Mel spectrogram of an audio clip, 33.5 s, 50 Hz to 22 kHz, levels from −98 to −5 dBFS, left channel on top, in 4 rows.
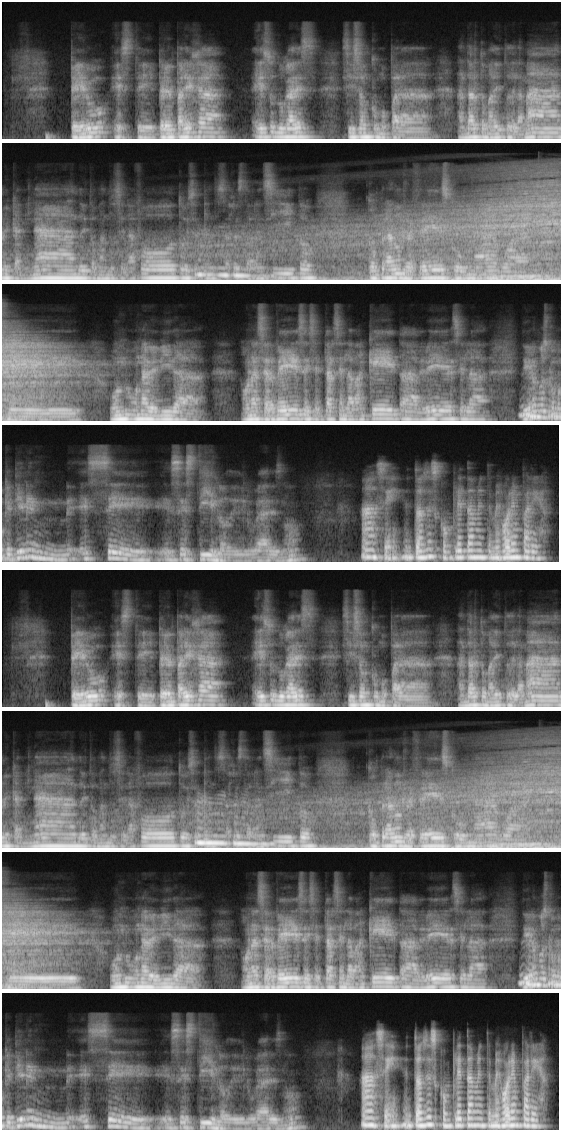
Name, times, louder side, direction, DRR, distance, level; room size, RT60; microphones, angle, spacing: voice 1, 0.2-0.7 1.0-3.3 3.7-13.6 13.9-29.6, right 1 dB, ahead, 0 dB, 0.8 m, -23 dB
sound 1, 7.0-18.4, left 1 dB, 80° left, 1.1 m, -28 dB
voice 2, 11.3-12.5 24.5-25.2 30.5-33.3, right 4 dB, 90° right, 10 dB, 0.4 m, -19 dB
4.6 x 2.9 x 3.2 m, 0.33 s
head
